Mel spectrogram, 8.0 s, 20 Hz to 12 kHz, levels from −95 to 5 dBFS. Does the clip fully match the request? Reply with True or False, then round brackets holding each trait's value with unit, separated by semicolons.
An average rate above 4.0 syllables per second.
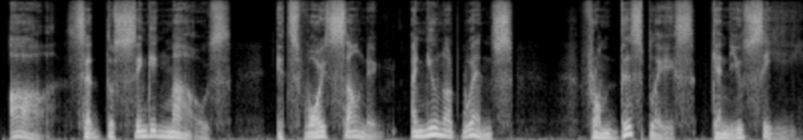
False (3.9 syllables/s)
